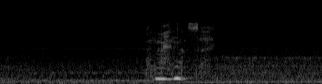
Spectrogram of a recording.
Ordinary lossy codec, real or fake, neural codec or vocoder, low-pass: none; fake; codec, 16 kHz, 8 kbps, FunCodec, trained on LibriTTS, 25 frames a second; 7.2 kHz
